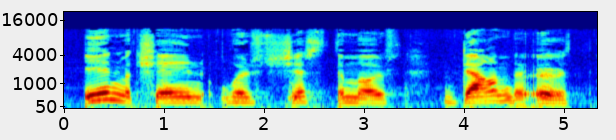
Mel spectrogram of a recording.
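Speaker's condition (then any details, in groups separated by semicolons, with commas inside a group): Cerebral palsy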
